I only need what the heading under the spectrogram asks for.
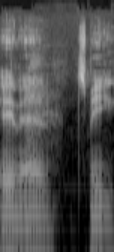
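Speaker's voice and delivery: cool, calm, soft, easy, low-key delivery. Asked to give a taste of his K-Mac: cool, calm K-Mac voice. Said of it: "cool, calm, and collected".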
